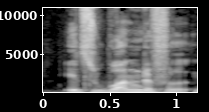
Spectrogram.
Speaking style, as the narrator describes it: exclaimed Sonia

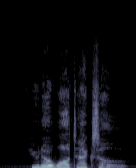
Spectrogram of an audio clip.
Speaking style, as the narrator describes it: he whispered, as he lay dying

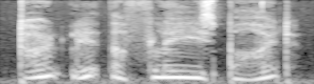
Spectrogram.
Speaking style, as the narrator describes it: whispered Gordon Gordon

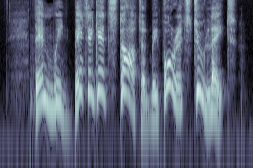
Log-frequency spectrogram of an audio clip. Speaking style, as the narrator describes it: she snapped

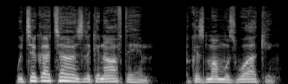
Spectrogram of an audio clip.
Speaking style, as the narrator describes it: says Anderson

